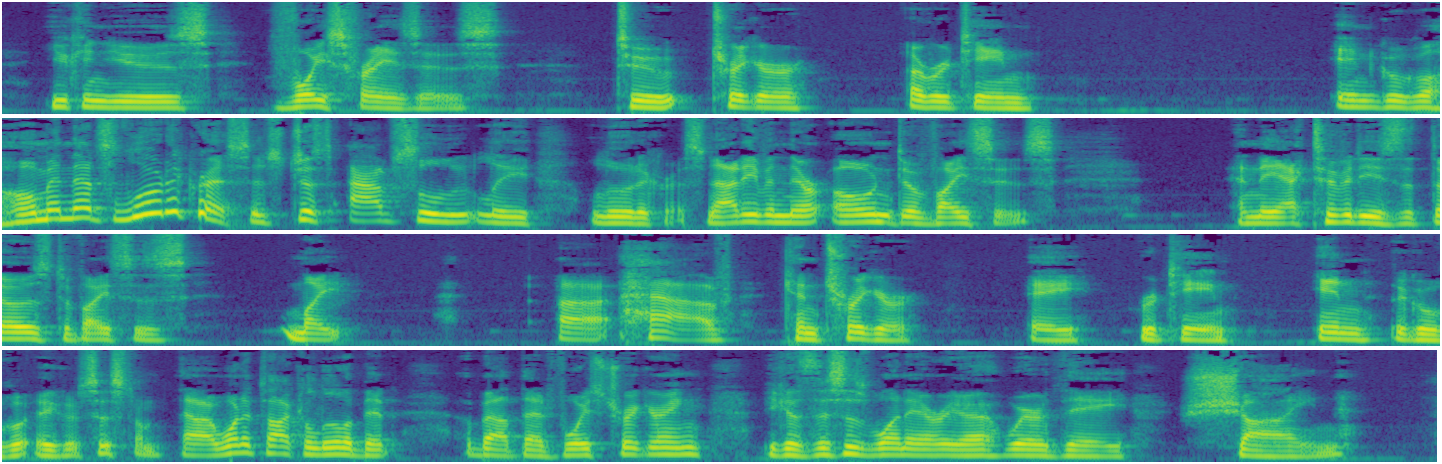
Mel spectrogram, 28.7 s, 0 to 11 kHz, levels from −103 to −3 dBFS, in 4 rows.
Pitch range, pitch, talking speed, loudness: 120-155 Hz, 140 Hz, 125 wpm, -17 LUFS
